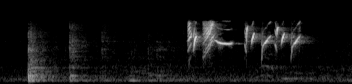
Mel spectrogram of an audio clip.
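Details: Caged European goldfinch in moult singing, El Bordj: a quick burst of bright, twittering high notes and short liquid trills lasting about a second, after a few soft low knocks.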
